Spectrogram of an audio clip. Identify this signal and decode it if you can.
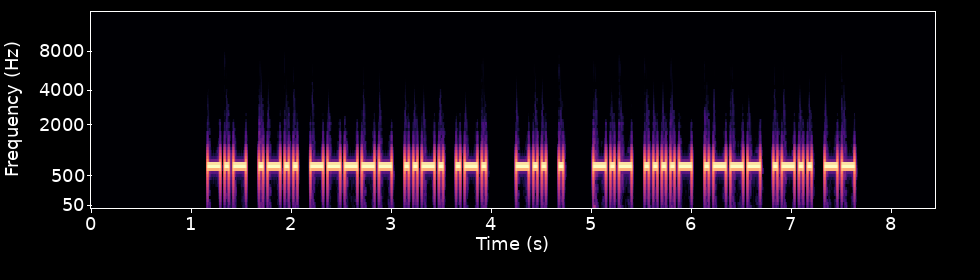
Morse code, heard as a keyed tone, about 28 wpm, 700 Hz. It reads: KL0FR DE K4JLM
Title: USA Callsign DE Callsign - 5 Characters - 28wpm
